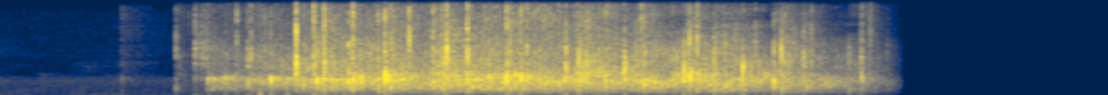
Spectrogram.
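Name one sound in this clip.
An audience claps and applauds, then it stops abruptly.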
